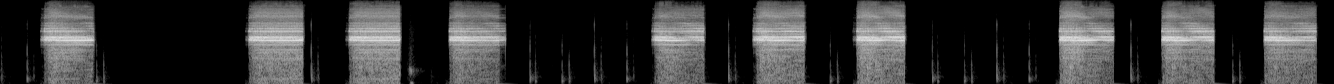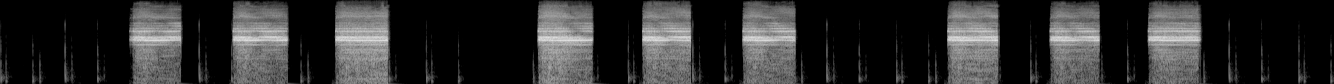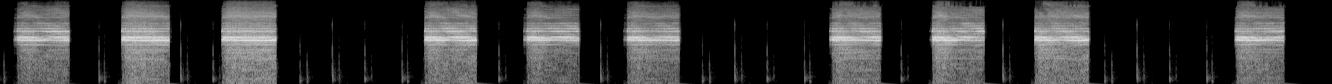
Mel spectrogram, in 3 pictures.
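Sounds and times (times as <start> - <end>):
fire alarm beeps: 0.4 - 1.0, 2.5 - 5.1, 6.5 - 9.1, 10.6 - 13.2, 14.6 - 17.2, 18.7 - 21.3, 22.8 - 25.4, 26.8 - 29.5, 30.9 - 33.5, 35.0 - 37.6, 39.0 - 39.6.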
